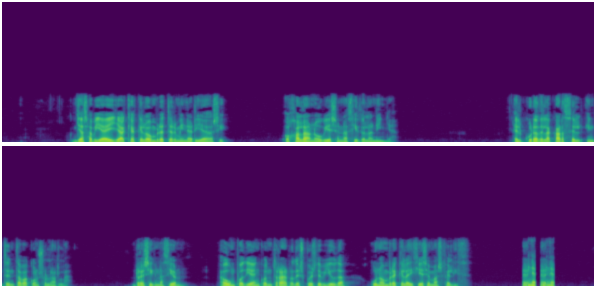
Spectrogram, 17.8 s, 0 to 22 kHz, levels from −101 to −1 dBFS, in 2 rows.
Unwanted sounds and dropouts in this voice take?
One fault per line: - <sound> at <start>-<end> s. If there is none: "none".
- laugh at 16.7-17.2 s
